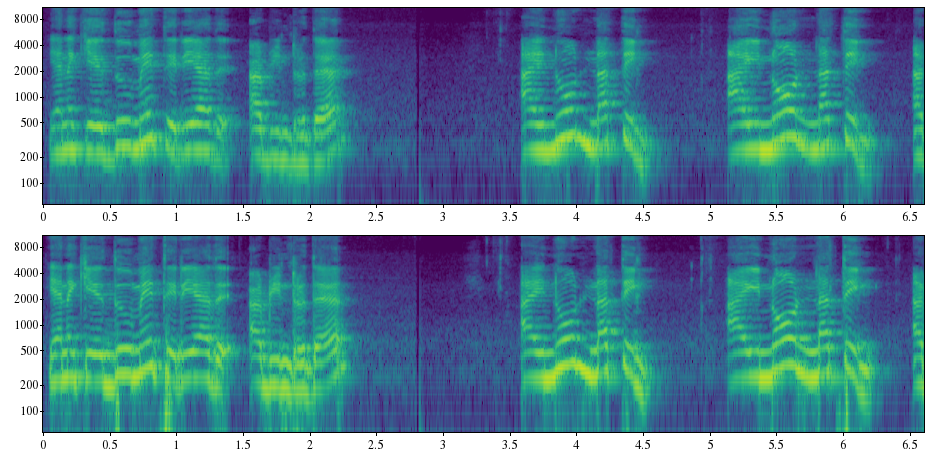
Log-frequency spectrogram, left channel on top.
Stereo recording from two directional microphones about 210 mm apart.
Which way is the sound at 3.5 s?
30° right (ahead or behind).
